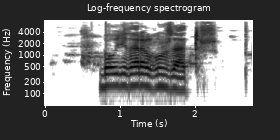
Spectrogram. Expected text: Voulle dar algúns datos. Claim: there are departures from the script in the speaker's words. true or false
false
